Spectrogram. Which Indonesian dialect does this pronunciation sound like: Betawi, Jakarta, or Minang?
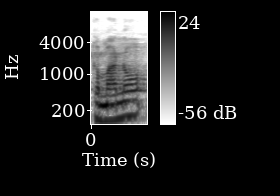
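Minang. It ends in an 'o' vowel, Minang-style.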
